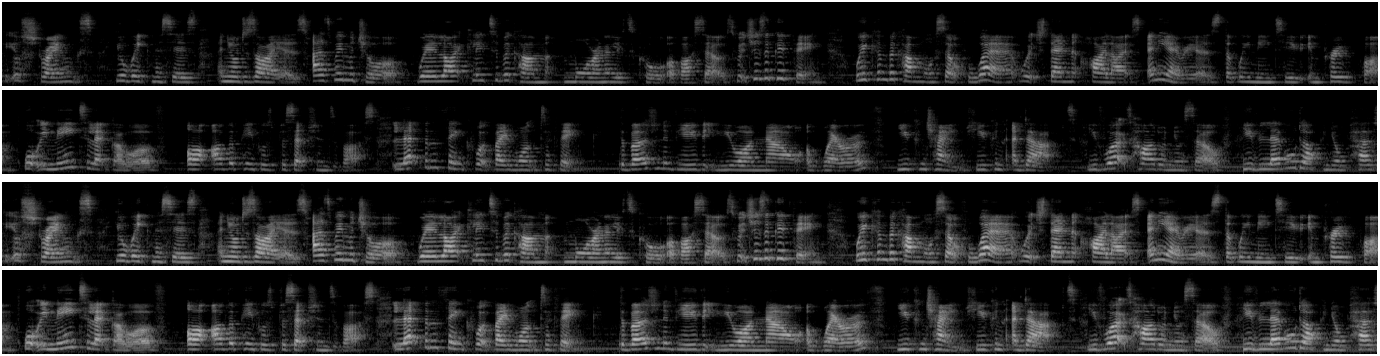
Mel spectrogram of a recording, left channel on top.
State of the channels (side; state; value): left; quieter; 6.6 dB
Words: at your strengths, your weaknesses, and your desires. As we mature, we're likely to become more analytical of ourselves, which is a good thing. We can become more self-aware, which then highlights any areas that we need to improve upon. What we need to let go of are other people's perceptions of us. Let them think what they want to think. The version of you that you are now aware of, you can change, you can adapt. You've worked hard on yourself, you've leveled up in your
